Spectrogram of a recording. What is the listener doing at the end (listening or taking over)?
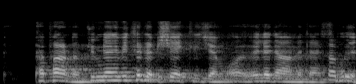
taking over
